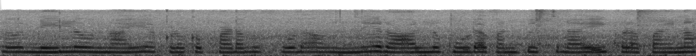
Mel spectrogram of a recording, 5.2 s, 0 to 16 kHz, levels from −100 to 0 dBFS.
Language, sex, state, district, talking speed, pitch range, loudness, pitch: Telugu, female, Telangana, Karimnagar, 160 wpm, 275-295 Hz, -13 LUFS, 285 Hz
